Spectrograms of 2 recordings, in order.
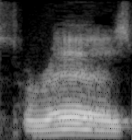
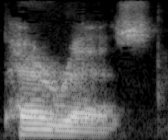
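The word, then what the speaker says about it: Pérez: kind of like Perez everyone says Perez but apparently that little thing above the e means you're supposed to pronounce it Perez correct always thank you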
